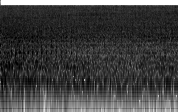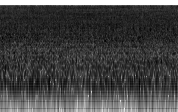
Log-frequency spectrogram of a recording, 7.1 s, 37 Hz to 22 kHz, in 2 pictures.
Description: '87 chevy 350 TBI knock under load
